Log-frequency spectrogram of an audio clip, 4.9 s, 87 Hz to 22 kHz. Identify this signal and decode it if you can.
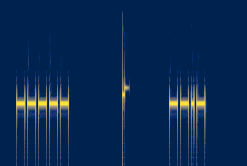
Morse code, heard as a keyed tone, about 22 wpm, 700 Hz. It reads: 0 Q
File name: Single-Letter-Number-22wpm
